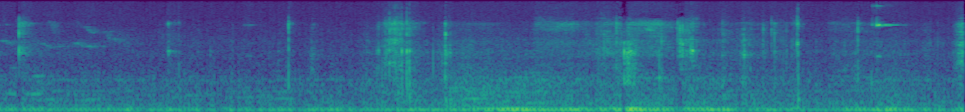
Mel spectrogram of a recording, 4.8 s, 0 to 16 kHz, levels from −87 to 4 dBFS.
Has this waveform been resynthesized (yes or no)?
no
